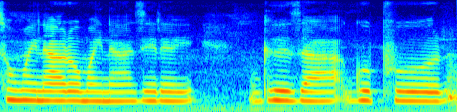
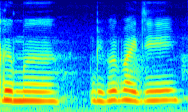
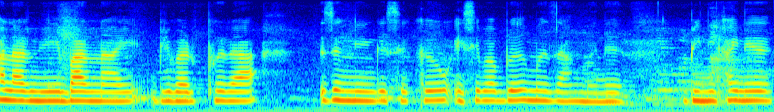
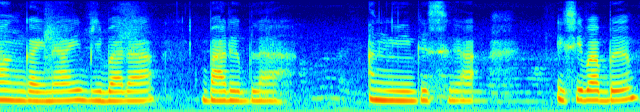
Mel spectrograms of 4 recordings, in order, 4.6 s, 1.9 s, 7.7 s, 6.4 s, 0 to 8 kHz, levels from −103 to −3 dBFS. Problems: none marked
